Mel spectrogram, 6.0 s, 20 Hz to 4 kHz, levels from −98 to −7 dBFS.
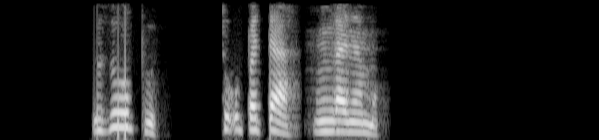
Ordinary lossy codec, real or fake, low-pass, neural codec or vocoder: AAC, 16 kbps; real; 3.6 kHz; none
